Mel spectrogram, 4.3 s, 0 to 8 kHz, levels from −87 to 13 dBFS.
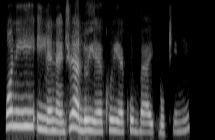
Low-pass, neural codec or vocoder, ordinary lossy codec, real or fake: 7.2 kHz; codec, 16 kHz, 1 kbps, X-Codec, WavLM features, trained on Multilingual LibriSpeech; Opus, 16 kbps; fake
